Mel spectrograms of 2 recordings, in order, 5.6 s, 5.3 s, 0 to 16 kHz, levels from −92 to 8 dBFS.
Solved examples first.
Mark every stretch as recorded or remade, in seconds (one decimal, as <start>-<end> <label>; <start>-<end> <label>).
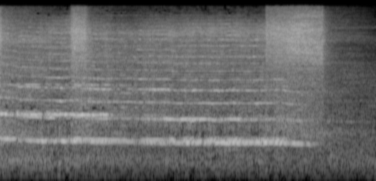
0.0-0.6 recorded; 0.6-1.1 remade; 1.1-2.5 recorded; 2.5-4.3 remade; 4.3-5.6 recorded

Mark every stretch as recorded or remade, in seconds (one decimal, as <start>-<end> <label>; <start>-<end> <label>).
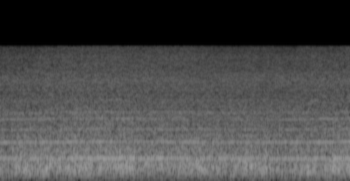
0.0-2.4 recorded; 2.4-4.6 remade; 4.6-5.3 recorded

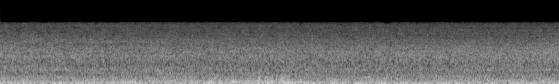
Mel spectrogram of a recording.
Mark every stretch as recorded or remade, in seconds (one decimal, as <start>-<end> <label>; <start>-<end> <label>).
0.0-0.6 recorded; 0.6-1.2 remade; 1.2-5.6 recorded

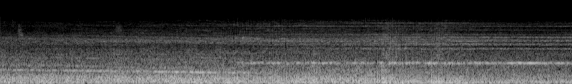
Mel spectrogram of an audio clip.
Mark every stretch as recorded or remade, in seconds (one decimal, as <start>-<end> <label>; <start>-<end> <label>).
0.0-2.2 recorded; 2.2-2.9 remade; 2.9-3.6 recorded; 3.6-4.5 remade; 4.5-5.7 recorded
